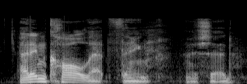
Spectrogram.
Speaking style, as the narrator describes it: my voice slurred with fatigue

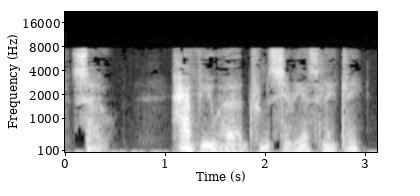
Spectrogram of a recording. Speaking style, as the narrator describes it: Then he said very quietly to Harry

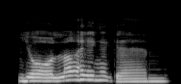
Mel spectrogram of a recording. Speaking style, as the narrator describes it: said cheerfully

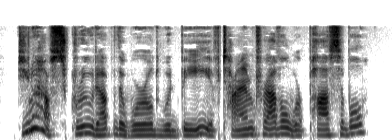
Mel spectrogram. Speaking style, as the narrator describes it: Robert grunted

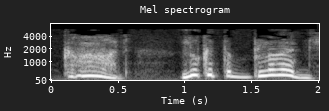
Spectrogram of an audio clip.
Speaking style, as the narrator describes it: she cried in a choked voice

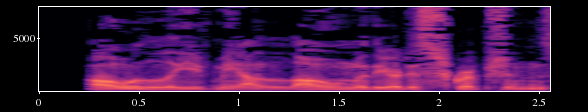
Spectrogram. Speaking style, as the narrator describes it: grumbled Powell

